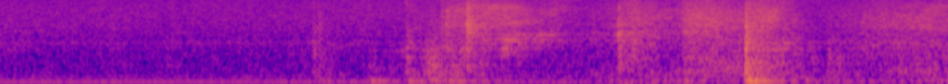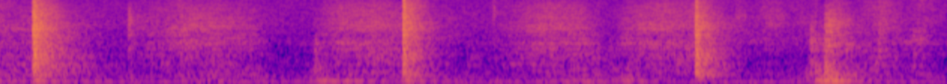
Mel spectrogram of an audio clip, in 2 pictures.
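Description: A cardstock strip being folded and creased by hand on a tabletop: paper rustling, with several sharp taps and clicks as it is pressed flat.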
